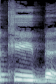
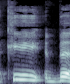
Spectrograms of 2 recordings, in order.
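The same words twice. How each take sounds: First: Said in the usual way. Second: "cube" cut in two, the final b sounded separately; split into syllables. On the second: Shown as a demonstration. Teacher sectioning the word for learners, "cube" in two beats. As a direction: pause inside "cube" before a separate "be". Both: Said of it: "on sectionne le mot en syllabes".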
